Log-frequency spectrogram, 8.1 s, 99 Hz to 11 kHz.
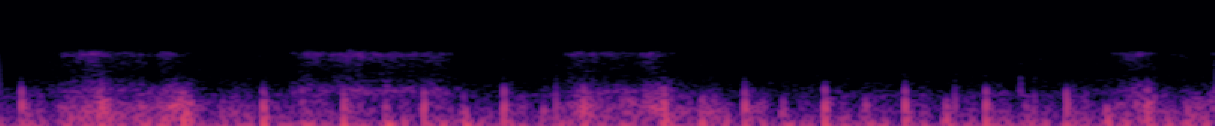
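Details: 35-year-old male's heartbeat recorded by stethoscope over the tricuspid area, placed lower to hear more of the heart muscle, under effects of medical marijuana and nicotine: regular dull low thumps at about 110/min with some rubbing noise.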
